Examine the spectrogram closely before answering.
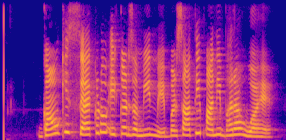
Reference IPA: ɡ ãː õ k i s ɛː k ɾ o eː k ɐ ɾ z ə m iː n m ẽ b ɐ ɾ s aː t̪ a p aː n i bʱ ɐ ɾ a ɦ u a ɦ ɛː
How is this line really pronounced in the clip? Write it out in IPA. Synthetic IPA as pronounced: ɡ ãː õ k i s ɛː k ɽ o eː k ə ɾ z ɐ m iː n m ẽ b ɐ ɾ s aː t̪ i p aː n i bʱ ɐ ɾ a ɦ u a ɦ ɛː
